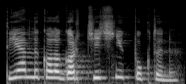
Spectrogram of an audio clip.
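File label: "тіянлы колӧ горчичник пуктыны", Komi, female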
